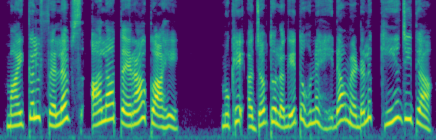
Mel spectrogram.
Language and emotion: Sindhi, surprised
